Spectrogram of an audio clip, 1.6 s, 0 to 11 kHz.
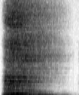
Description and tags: roar aggressive
Recording of a roar used in a computer game for a monster. This is the more aggressive version of three alternating sounds. Recorded with a Sony PCM M-10 for the Global Game Jam 2015.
